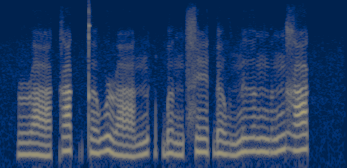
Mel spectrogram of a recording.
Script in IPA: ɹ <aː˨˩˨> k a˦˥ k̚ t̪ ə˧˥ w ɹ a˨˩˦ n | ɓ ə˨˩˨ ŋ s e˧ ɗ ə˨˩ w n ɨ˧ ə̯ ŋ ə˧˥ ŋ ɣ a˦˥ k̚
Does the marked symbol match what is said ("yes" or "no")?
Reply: yes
